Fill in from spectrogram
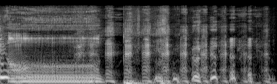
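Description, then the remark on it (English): A donkey brays, starting with a long, harsh, buzzing note and breaking into a rapid series of choppy, rhythmic honks that rise and fall in pitch, fairly loud throughout. “It's a bray. It's a bray. There you go.”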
